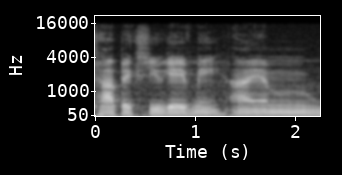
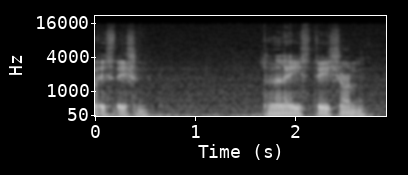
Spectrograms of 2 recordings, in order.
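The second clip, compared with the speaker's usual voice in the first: robotic computer voice, quieter and lower; 3 semitones lower, 5 dB quieter than usual. Reminiscing about playing Resident Evil, attempting the PlayStation computer voice. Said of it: "I can't do that computer voice".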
